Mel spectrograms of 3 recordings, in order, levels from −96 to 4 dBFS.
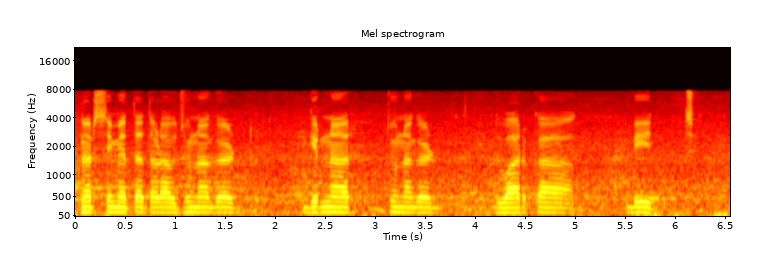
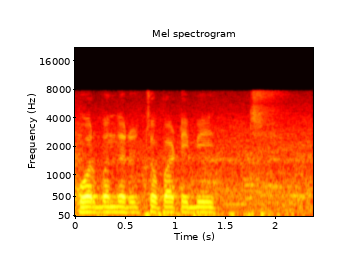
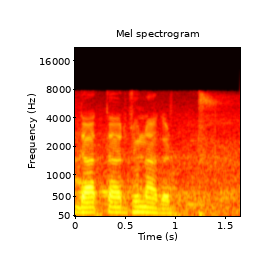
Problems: constant background noise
